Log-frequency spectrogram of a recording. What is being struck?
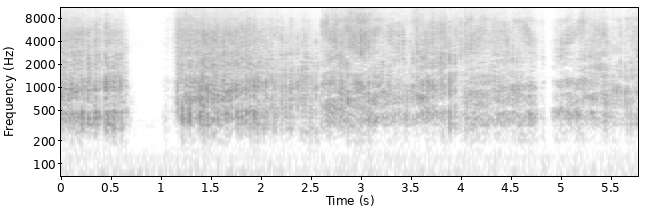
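Loop-pile floor carpet.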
